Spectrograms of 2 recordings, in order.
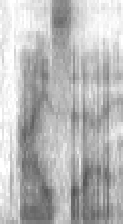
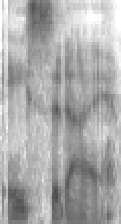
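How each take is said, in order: First: The first syllable sounds like 'eyes'. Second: The first syllable does not sound like 'eyes'. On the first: The speaker calls it right. "like eyes" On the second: The speaker calls it wrong. "I said Aes Sedai"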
